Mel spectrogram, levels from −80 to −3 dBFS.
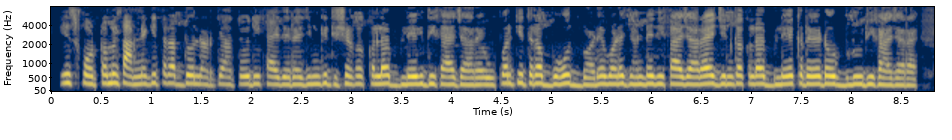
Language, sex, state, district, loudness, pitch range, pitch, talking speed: Hindi, female, Uttar Pradesh, Budaun, -15 LUFS, 260-285 Hz, 275 Hz, 290 wpm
